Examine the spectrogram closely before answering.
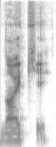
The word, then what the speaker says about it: Nike: Nike, not Nike. Say it right.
